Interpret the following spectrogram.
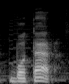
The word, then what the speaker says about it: votar: When spelling words, the consonants B and V will not be pronounced the same way, but when pronouncing words, the sound will be the same. For example, votar and votar.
